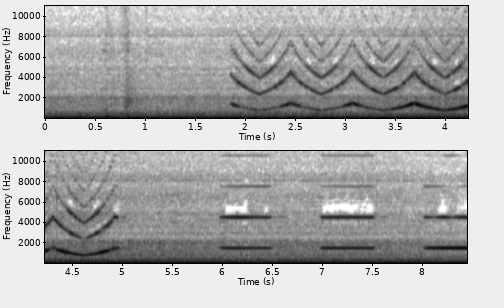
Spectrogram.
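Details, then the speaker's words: Ford Fiesta Titanium, engine idling, in reverse: warbling electronic tone then repeated beeps about once a second, light flashing; parking sensor module in boot suspected damaged by moisture from water leak, unconfirmed. Parking sensor warning alarm. "And that just flashes. So it's like an alarm or something. So yeah, I read up on online, and there's a lot of forums out there, and they're all saying it's to do with the parking sensor aid, which is in the boot."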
